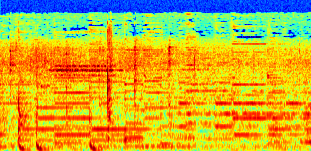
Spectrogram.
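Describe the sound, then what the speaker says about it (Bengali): Tomatoes and vegetables stirred in hot oil give a faint steady sizzle, with light ticking clicks and knocks of the utensil against the pan in an irregular rhythm. "তেলে নাড়িয়ে নিচ্ছি"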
